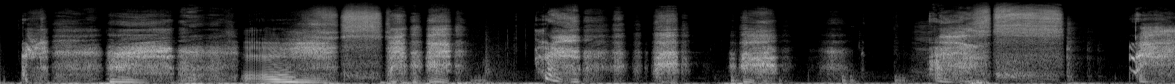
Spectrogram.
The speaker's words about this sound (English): You see me here panting, yeah?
